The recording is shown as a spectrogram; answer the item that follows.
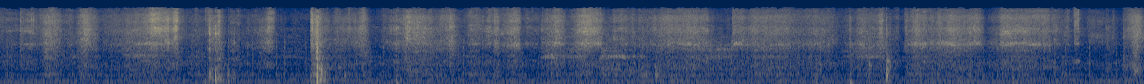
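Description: Wooden rolling pin rolling yeast dough out on a floured work surface: repeated soft rubbing strokes, with a few sharp knocks, the loudest about four seconds in.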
